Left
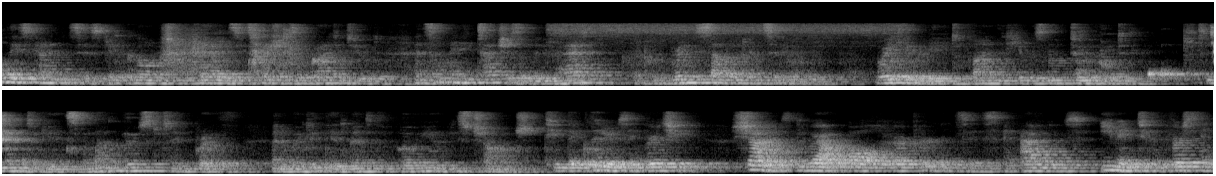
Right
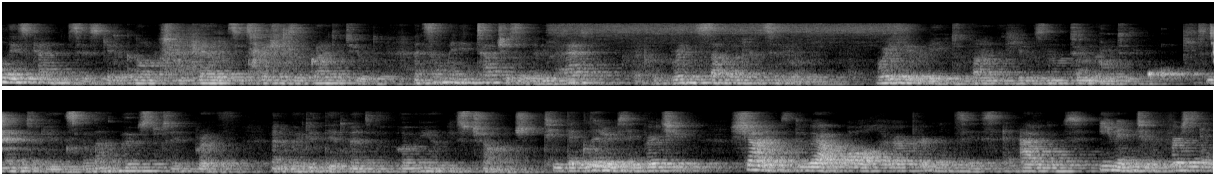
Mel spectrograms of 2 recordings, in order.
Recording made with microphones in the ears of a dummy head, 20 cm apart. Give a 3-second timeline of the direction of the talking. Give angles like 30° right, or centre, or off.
70° right, 50° right, centre, centre, 20° right, 40° right, 60° right, 70° right.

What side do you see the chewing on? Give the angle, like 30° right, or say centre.
20° right.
